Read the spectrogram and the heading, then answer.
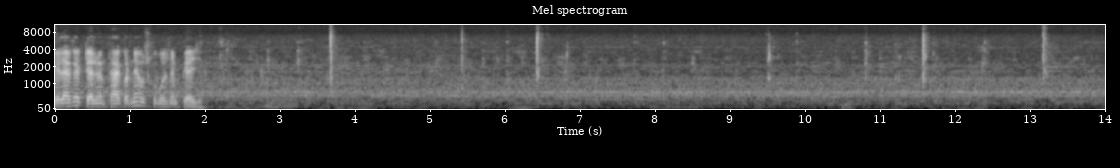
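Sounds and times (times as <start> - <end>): faint steady hum: 0.0 - 14.0
man chewing fried food: 2.0 - 14.0
mouth clicks: 2.1 - 4.4, 10.6 - 13.4.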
